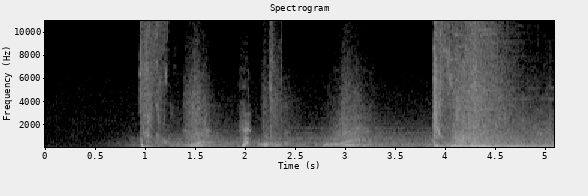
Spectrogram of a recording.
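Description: Sharp whooshing snaps of web lines shooting out.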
